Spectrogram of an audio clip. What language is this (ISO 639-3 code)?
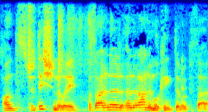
cym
